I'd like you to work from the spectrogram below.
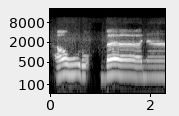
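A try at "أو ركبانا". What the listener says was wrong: Ini ham sikit. Au rukbana. Terlebih pula ruk kan. K jadi qalqalah. Au ruk.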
